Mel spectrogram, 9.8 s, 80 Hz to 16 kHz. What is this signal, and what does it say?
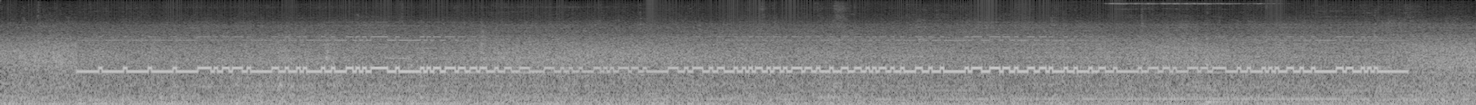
RTTY (45.45 baud, 170 Hz shift), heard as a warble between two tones, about 1360 Hz centre, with radio static and street noise. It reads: PX45S LWMN4 NNCSD QIS0Z UG2AG O60LY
